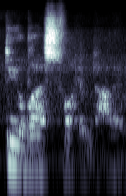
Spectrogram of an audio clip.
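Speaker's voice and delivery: soft whisper into the ear, sweet and menacing; whispering figure. Acted. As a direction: lean close and whisper it like a sinister seducer. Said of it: "as a voice whispers in your ear".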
